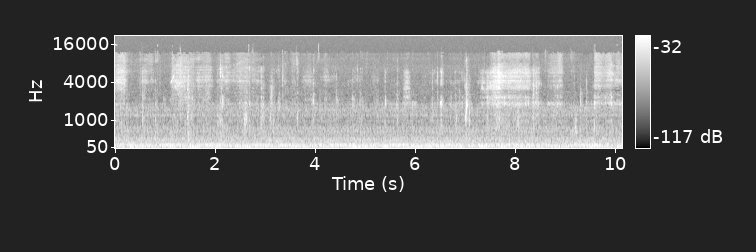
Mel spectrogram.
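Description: A man chewing a mouthful of pizza with his mouth closed: faint, soft mouth clicks and smacks, over a steady low hum.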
